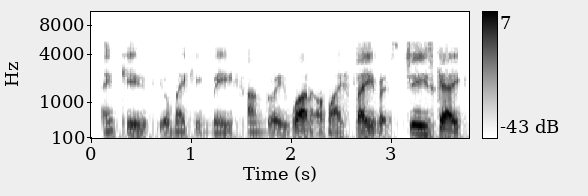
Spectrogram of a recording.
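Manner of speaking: ordinary delivery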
